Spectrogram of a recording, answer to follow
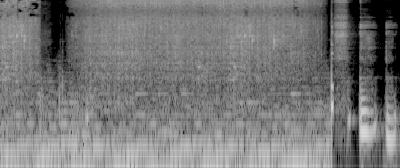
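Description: Tap water running into a kitchen sink, a steady rush that cuts off sharply a little over three seconds in, followed by a few brief broken sounds.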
